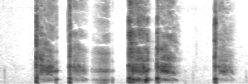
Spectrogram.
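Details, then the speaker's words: A run of six short, harsh, dry coughs in quick succession from an adult, with coughing starting while she talks outdoors. "I hope I can finish this deal maybe I'll just shut up and let this just let the film go but then you're going to hear me coughing"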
